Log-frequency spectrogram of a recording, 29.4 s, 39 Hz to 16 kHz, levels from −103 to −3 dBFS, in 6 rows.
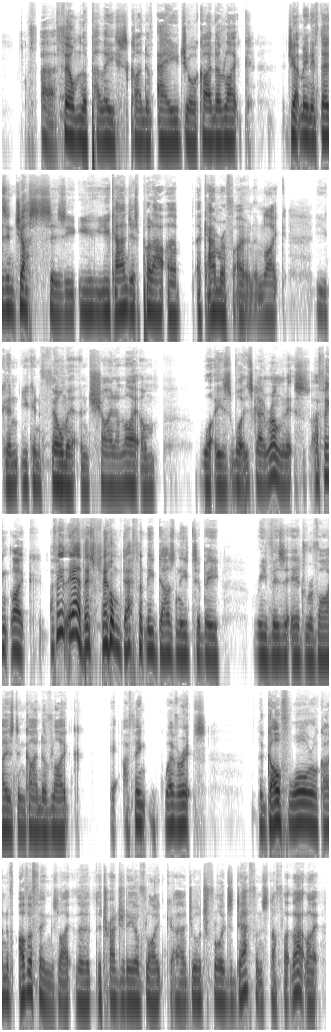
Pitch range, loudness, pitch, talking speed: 110-130 Hz, -32 LUFS, 115 Hz, 200 wpm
